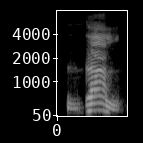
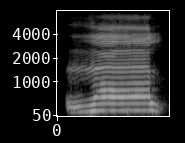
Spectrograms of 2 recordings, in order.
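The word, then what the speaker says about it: ذ: দাল দাল এরপরে আসুন জাল এই অক্ষরটা এই অক্ষরটা নরম ভাবে উচ্চারণ করতে হবে জাল জাল সহজভাবে বলি আমরা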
